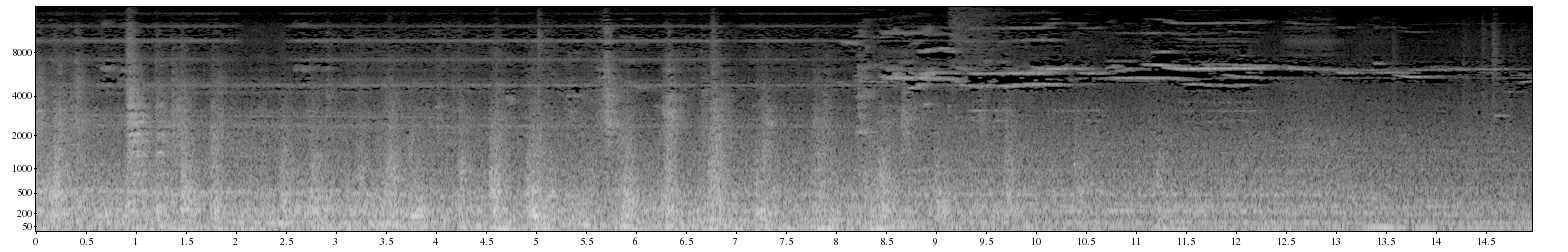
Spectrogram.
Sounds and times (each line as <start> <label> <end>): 0.0 tube (London Underground) journey 14.9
